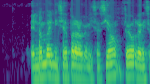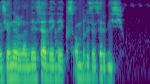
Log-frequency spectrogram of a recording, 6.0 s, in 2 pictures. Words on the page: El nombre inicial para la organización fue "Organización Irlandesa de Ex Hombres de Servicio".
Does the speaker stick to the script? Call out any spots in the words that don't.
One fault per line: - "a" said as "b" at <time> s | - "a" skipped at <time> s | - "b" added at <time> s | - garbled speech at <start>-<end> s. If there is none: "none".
- "de" added at 4.1 s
